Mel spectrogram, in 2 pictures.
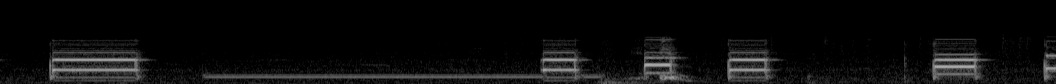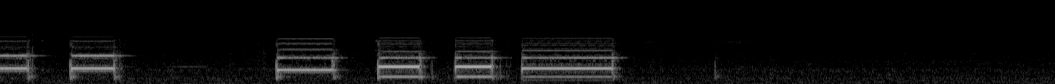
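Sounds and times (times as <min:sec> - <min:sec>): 
fax machine transmission tones: 0:00.5 - 0:07.8, 0:09.4 - 0:12.6, 0:13.3 - 0:16.8.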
